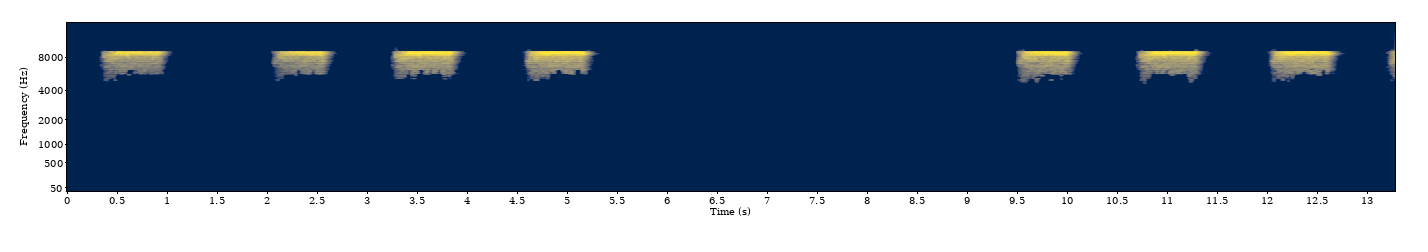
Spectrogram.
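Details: An Ussuri katydid sings short, high buzzy bursts, each about half a second, repeated in a steady series; 2020 recording.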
